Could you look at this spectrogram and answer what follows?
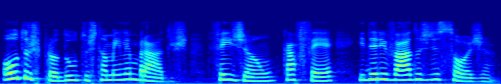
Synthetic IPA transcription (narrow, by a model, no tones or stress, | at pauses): owt̪ɾʊspɾod̪ut̪ʊst̪ɐ̃mbẽj̃lẽmbɾad̪ʊsfejʒɐ̃w̃kafɛɪd̪eɾivad̪ʊzd͡ʒɪsɔʒɐ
